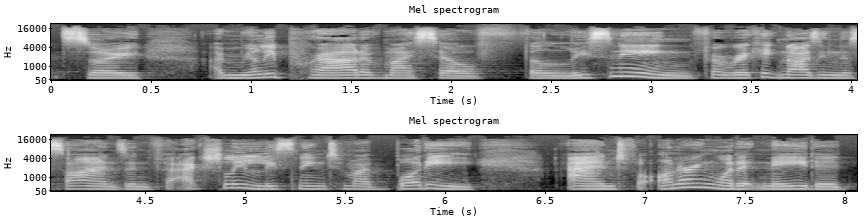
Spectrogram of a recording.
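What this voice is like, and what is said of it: Husky, croaky voice. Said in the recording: “my voice is a little bit husky or a little bit croaky, it's just because I've just been a little bit under the weather”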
